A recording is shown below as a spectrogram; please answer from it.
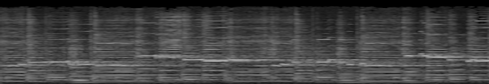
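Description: Renaissance instrumental dance played on recorder, lute and bass viol: the recorder carries a held melody over plucked lute notes and a low bowed bass line.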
